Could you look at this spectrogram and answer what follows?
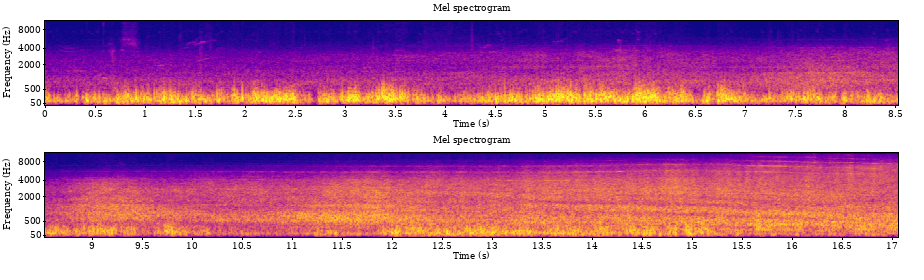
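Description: A Qantas airliner arriving from Melbourne touches down at Gold Coast Airport, its loud jet roar swelling nearby then easing into a steadier rushing whine as it rolls out, with wind buffeting the microphone.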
